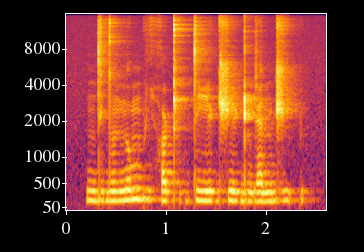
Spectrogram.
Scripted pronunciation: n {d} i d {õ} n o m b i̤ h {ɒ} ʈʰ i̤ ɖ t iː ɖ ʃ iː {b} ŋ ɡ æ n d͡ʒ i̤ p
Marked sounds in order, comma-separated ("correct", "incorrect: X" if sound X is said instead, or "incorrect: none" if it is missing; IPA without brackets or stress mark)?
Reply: correct, correct, correct, incorrect: ɖ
